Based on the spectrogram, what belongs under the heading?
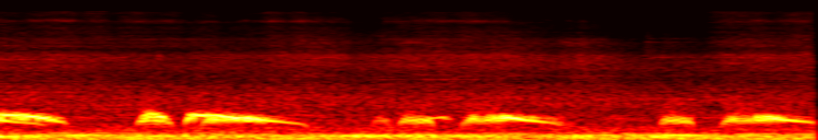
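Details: Spotted dove luring with a silver decoy bird bearing a black collar: loud hoarse coos, a short note then a long falling drawl, repeated in phrases, over steady low-frequency hum.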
